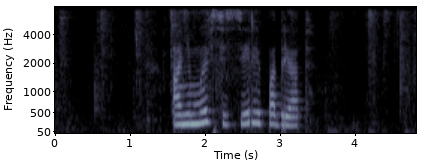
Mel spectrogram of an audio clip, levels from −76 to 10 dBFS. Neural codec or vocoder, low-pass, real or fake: none; 7.2 kHz; real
